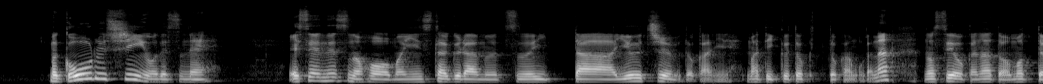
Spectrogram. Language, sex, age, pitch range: Japanese, male, 20-39, 120-150 Hz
